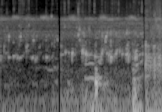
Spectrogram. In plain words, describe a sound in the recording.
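A knife slices through a tomato.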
